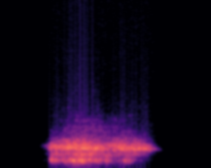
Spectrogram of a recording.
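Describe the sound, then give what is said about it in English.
A single airy, slightly wheezy breath taken during a guided tapping coaching exercise, one smooth rush lasting under a second with silence before and after. “let's go ahead and take another inhale and exhale”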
